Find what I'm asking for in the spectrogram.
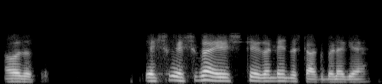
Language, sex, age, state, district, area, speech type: Kannada, male, 18-30, Karnataka, Shimoga, rural, conversation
